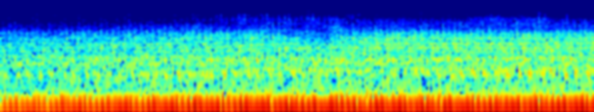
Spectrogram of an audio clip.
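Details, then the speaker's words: John Deere farm tractor, running after the owner fixed a front rattle by fixing a front collar and swapping the bushings: deep, steady thrum with no rattle or knock; running smoothly. "so that tractor sounds really nice like I said uh I fixed that one part in the front and took that rattling out of there"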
